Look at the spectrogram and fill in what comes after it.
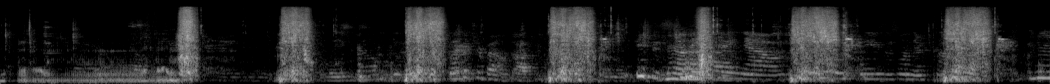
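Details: A dog caught in a sneeze attack: about seven sharp, hissing sneezes burst out roughly every one to two seconds, with a person talking and cooing between them.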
